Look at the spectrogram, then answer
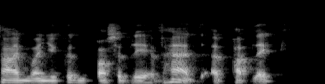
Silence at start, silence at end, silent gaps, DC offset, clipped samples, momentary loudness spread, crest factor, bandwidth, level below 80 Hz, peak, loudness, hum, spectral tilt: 0 s; 0.55 s; none; under 0.1%; under 0.1%; 6 LU; 18 dB; 7 kHz; -48 dBFS; -4 dBFS; -20 LUFS; none; -7.5 dB/octave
